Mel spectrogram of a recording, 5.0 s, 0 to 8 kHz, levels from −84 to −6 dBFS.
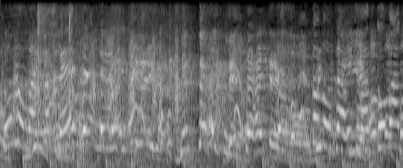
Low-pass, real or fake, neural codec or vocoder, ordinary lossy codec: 7.2 kHz; real; none; none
